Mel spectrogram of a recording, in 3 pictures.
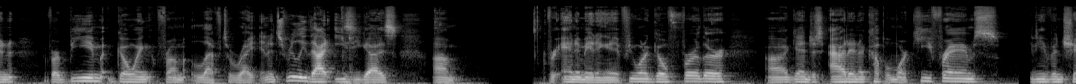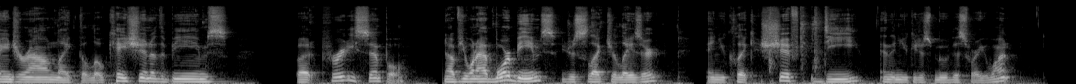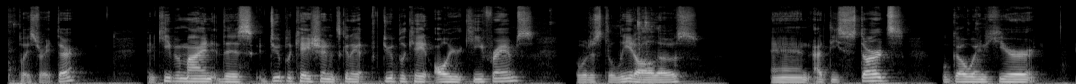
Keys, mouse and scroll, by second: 3.4 space, 4.3 click, 5.5-7.1 drag, 8.7-10.7 drag, 11.3 click, 12.0 click, 12.7 click, 13.3 click, 14.5-15.6 drag, 15.1 space, 16.7 click, 18.8 shift+d, 21.6 click, 23.8 click, 26.3 click, 27.9 Delete, 28.3 click, 31.1 click.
